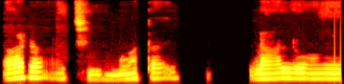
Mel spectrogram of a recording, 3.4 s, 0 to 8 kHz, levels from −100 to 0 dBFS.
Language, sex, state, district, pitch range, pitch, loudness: Bengali, male, West Bengal, Dakshin Dinajpur, 140-150 Hz, 140 Hz, -21 LUFS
